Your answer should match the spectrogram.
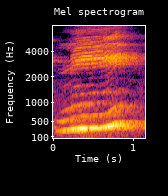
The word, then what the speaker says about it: knee: N, E, knee. Here K and N together they say N. And here K is silent.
